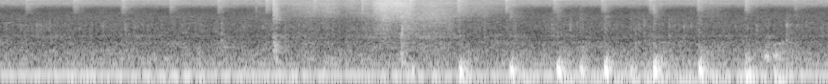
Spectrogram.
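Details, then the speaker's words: Motorhome fridge running on gas: a soft whoomph as the igniter lights the burner, then light even ticking about three per second over a low hum; normal ignition, and ticking after it has been running suggests the gas has run out. "there it goes. Yeah, do you hear it go boom? Yeah, I could hear it sort of ticking away."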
